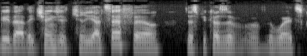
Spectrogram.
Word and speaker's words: Kiryat Sefer: But basically, he said, whoever attacks, is it Kiryat Sefer? Is that how I pronounce it? – Kiryat Sefer, the town of the book.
